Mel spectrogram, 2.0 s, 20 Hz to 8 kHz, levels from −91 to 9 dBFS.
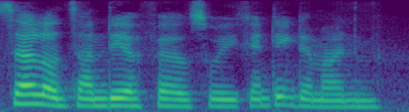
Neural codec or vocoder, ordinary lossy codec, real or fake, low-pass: codec, 16 kHz, 1 kbps, X-Codec, WavLM features, trained on Multilingual LibriSpeech; none; fake; none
